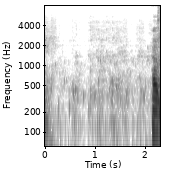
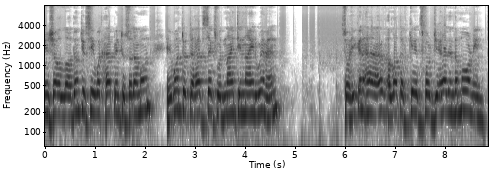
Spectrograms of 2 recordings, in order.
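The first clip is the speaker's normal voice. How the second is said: high, sarcastic preaching voice; mocking sermon; 6 semitones higher than usual. Mocking lecture about saying Inshallah.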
